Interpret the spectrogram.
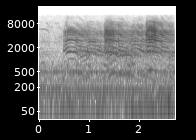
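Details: Two Burchell's starlings fighting at Gowrie dam waterhole, Djuma Game Reserve, Sabi Sand, South Africa, 20 October 2022 at 16:39, on a live camera. Three loud, harsh, grating squawks rise in intensity over steady low mechanical hum.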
